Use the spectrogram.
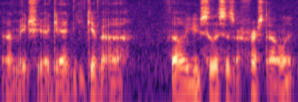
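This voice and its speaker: A man with an extremely low voice and plenty of gravelly fry walks through a software tutorial. He is informal and self-deprecating, thinking aloud as he goes. A faint background noise sits under the recording. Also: brisk. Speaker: tutorial presenter.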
